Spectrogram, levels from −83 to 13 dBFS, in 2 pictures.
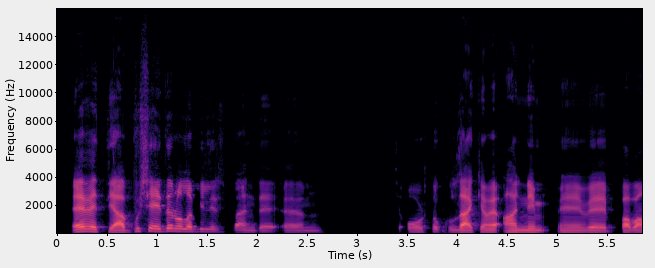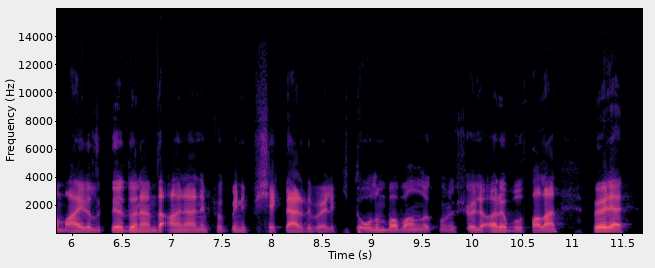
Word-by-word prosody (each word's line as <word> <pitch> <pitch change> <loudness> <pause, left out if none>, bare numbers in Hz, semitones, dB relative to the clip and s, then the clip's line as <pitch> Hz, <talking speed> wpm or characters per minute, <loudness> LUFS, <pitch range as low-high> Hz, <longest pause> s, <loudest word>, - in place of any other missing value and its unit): Evet 160 -2 +5
ya, 115 0 +4
bu - - -7
şeyden 180 0 +1
olabilir 160 -5 -3
bende, 105 -3 -7
emm, 105 -1 -13 0.8
ç - - -28
ortaokuldayken 130 -2 0
böyle 125 - +2
annem, 115 0 -1
eee, 105 -1 -5
ve 110 -1 -1
babam 110 0 +1
ayrıldıkları 110 +1 +1
dönemde 105 -2 +2
anneannem 120 +1 -1
çok 115 -1 -16
beni 110 -2 -4
fişeklerdi 105 -1 0
böyle, 90 -1 -4
"Git 105 +5 -19
oğlum, 125 -3 -4
babanla 115 0 -2
konuş, 110 -1 -17
şöyle 115 -1 -1
ara 110 -1 0
bul," 105 -1 -6
falan 135 +8 +2 0.4
böyle 145 +1 +6
115 Hz, 155 wpm, -26 LUFS, 110-125 Hz, 0.8 s, böyle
